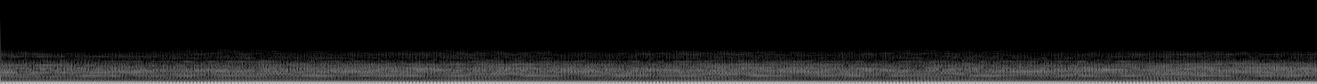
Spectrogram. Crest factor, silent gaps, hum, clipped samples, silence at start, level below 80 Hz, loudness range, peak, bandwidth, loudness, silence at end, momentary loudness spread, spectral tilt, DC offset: 8 dB; none; none; under 0.1%; 0 s; -20 dBFS; 1 LU; -12 dBFS; 1.8 kHz; -27 LUFS; 0 s; 3 LU; -12 dB/octave; under 0.1%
